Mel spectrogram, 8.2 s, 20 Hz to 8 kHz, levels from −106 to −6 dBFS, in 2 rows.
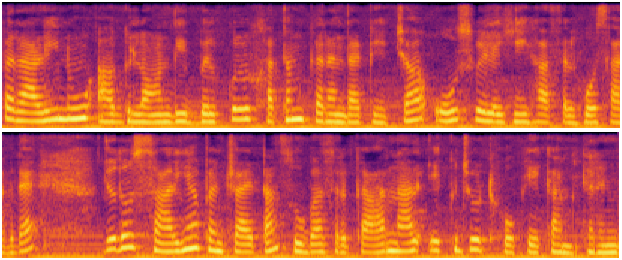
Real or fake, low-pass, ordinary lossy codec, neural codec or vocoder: fake; 7.2 kHz; none; codec, 44.1 kHz, 7.8 kbps, DAC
